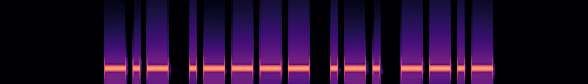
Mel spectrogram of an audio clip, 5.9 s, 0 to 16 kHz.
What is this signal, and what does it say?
Morse code, heard as a keyed tone, about 17 wpm, 700 Hz. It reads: K1RQ
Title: USA Call Signs - 4 Characters - Repeated 2x - 17wpm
